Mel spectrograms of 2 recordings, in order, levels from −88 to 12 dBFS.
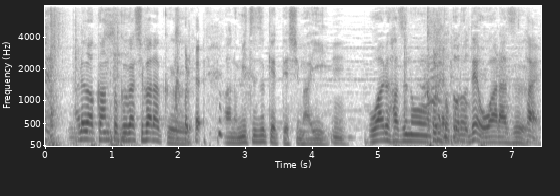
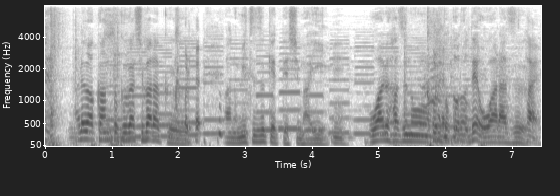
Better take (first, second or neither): first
